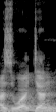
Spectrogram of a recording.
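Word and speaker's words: أزواجا: Jan yang azwajan ya tulisannya azwajan tapi kita baca azwaja kenapa? Karena kita berhenti di sini.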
